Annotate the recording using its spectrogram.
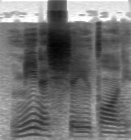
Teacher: we're going to raise our voice on the first syllable, the mi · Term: stress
